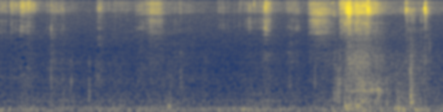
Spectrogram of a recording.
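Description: Faint scratching and clicking of a new tin of Grizzly Mint long cut dip being worked open by hand to crack its seal, with a brief louder sound about three and a half seconds in.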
